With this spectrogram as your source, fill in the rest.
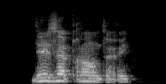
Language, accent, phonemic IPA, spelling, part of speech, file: French, Canada, /de.za.pʁɑ̃.dʁe/, désapprendrai, verb, LL-Q150 (fra)-désapprendrai.wav
- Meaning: first-person singular simple future of désapprendre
